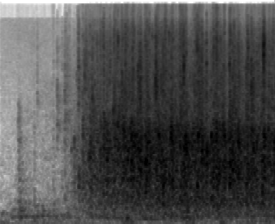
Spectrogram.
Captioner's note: audience applauds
